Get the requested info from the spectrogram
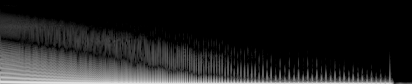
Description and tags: Ultra Subs 049
Ultra Subs were created by Rob Deatherage of the band STRIP for their music production. Processed for the ultimate sub experience, these samples sound best with a sub woofer and probably wont make alot of sound out of small computer speakers. Versatile enough for music, movies, soundscapes, games and Sound FX. Enjoy!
